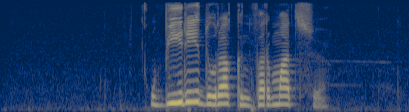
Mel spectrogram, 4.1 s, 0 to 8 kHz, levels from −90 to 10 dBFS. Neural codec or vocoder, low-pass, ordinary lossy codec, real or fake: none; 7.2 kHz; none; real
